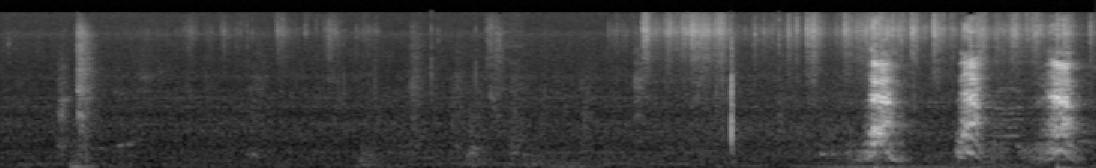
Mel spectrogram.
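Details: Storm, a female Husky puppy eight weeks old, overly playful and having fun: after quiet rustling, three short, sharp yappy barks burst out near the end, about half a second apart.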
